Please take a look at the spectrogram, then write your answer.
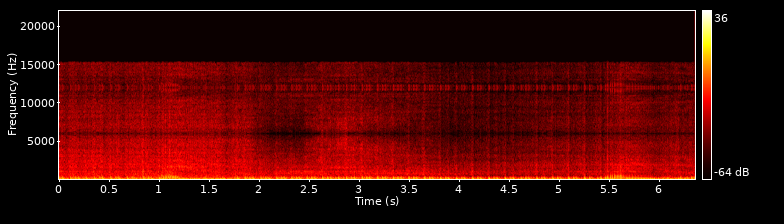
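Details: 2001 Aprilia RSV Mille R race bike, Rotax V-twin, 3200 km, new Power Commander and battery, loud heat-wrapped exhaust; loud, lumpy beat at about three pulses a second with crisp throttle blips and no misses, healthy.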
